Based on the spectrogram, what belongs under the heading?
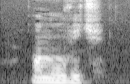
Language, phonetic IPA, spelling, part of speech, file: Polish, [ɔ̃ˈmuvʲit͡ɕ], omówić, verb, LL-Q809 (pol)-omówić.wav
